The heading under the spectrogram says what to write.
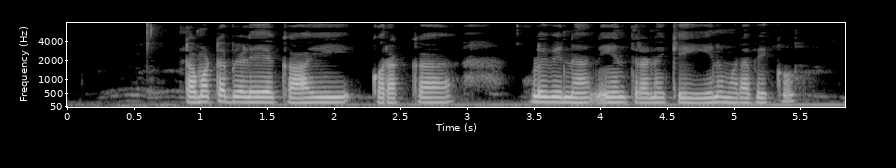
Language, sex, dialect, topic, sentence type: Kannada, female, Central, agriculture, question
